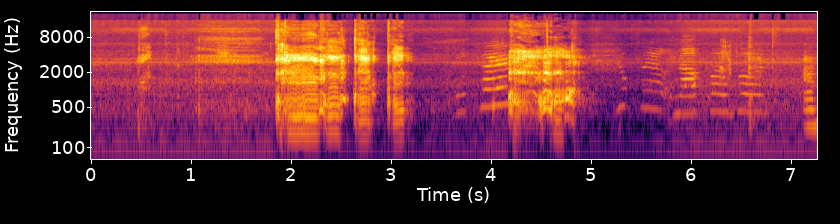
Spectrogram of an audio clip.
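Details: Adult gives a few loud, harsh coughs and throat clears, with quiet speech and room noise around; cough.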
